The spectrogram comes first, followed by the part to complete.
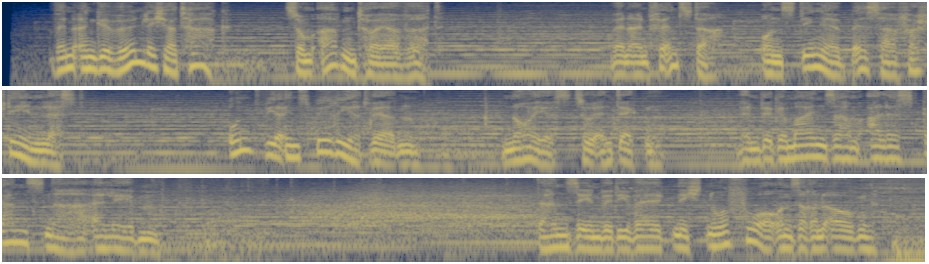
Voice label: tv nur das ist fernsehen; samsung-suhd; TV SPOT SAMSUNG; German

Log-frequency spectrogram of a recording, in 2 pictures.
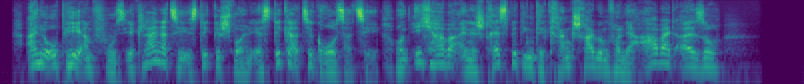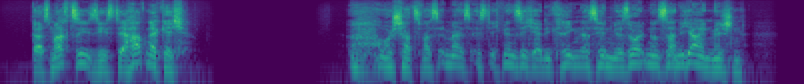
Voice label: amerik. Weltraumkomoedie, Lip-Sync (Synchron), German; Norddeutsch

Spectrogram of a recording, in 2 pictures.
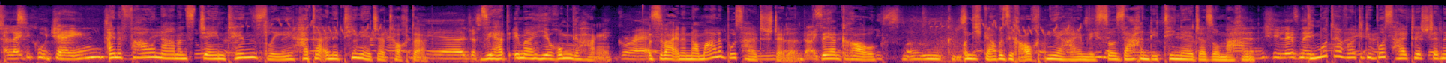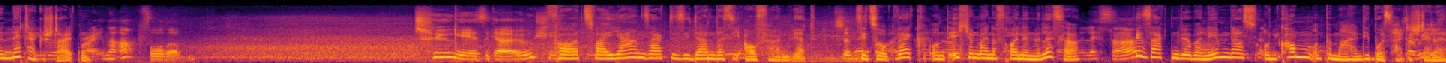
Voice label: DE Over Voice; WDR

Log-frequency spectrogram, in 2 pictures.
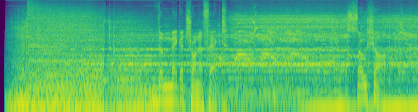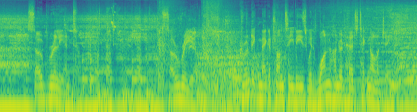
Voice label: uk englisch; LOFT VOICES

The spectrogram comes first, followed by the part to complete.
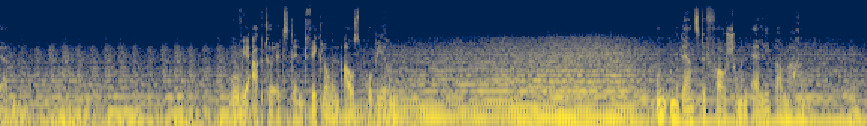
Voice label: Imagefilm Erlebnispark; LOFT VOICES

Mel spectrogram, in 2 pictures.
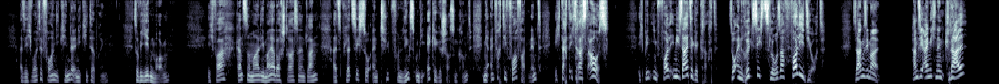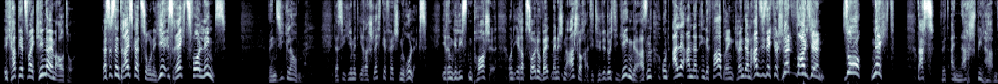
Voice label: DEU Schauspiel; Auto

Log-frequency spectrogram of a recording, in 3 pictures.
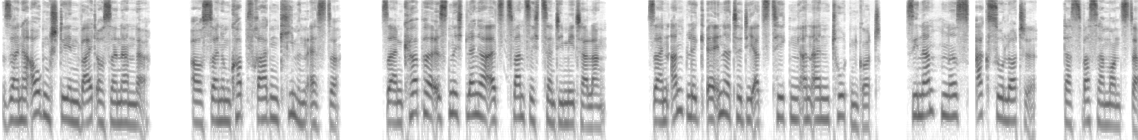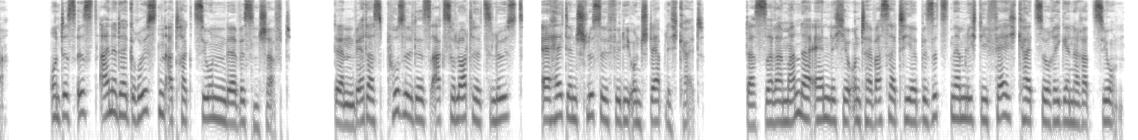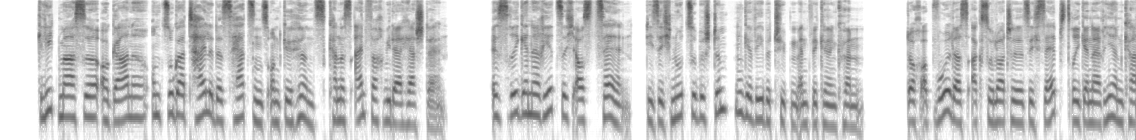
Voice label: Dokumentarischer Text

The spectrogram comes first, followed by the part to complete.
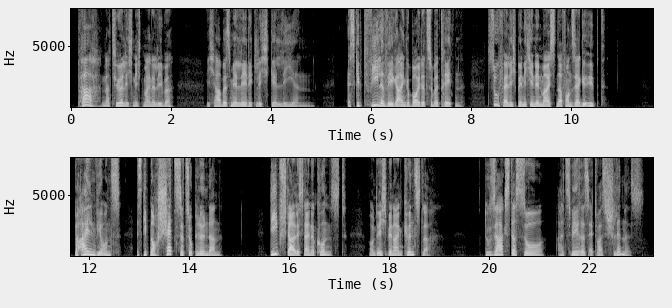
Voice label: Videospiel charmanter Dieb

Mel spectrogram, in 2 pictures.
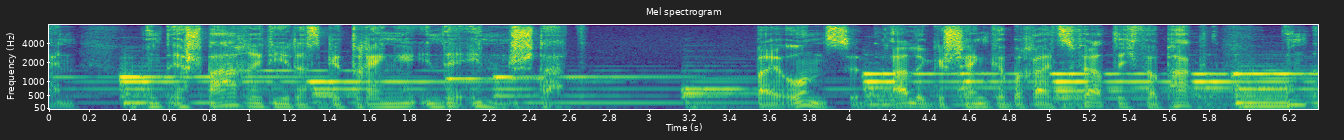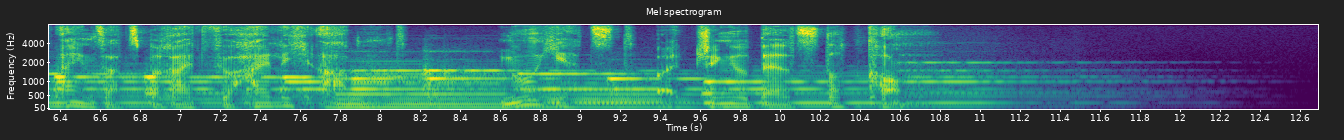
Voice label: Werbung Weihnachten; LOFT VOICES

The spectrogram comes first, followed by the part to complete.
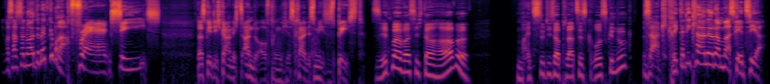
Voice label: zeichentrick stimmen

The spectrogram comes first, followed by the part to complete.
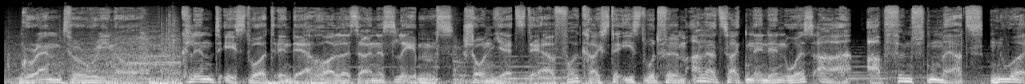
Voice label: Funkspot; Gran Torino

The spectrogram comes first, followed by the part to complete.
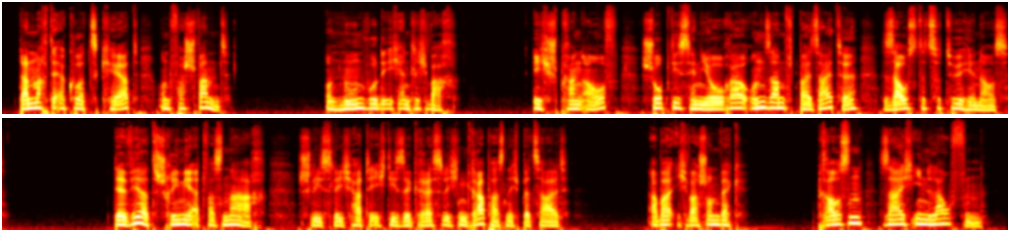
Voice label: Hoerbuch Narrative; Schatten des Adlers; Danella

